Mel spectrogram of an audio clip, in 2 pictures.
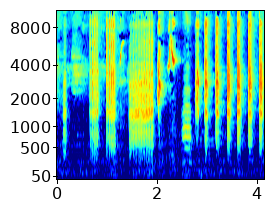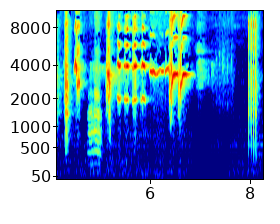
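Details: Black-winged starling singing while bobbing its head: a harsh hiss, then a long regular series of grating squawks, followed by ticking notes and a loud clear whistled phrase before a brief pause.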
